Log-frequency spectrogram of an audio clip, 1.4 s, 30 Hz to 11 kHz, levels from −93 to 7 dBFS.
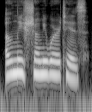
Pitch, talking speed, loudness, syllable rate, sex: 210 Hz, 260 wpm, -13 LUFS, 6.8 syllables/s, female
